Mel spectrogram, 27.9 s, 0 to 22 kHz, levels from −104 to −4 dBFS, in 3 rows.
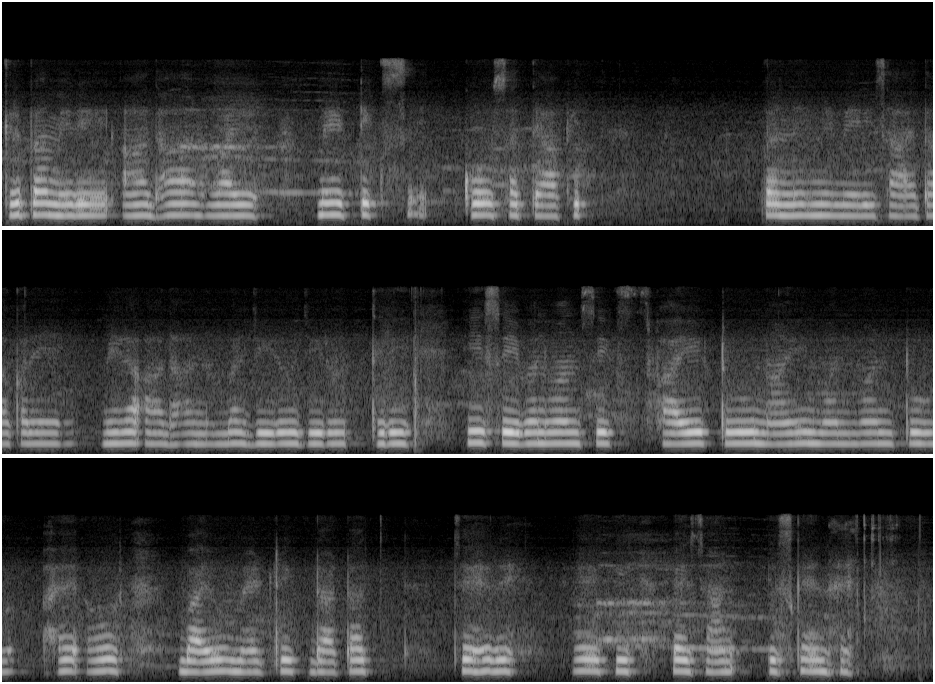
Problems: constant background noise, echo, low volume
